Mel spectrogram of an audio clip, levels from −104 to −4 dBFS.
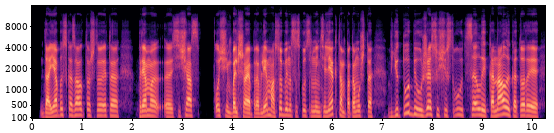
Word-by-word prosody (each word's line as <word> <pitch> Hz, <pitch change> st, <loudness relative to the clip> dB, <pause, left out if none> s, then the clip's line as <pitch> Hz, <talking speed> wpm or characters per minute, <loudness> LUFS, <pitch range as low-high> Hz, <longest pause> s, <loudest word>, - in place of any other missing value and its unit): Да, 130 Hz, +2 st, +3 dB
я 160 Hz, +6 st, +6 dB
бы 195 Hz, +3 st, -6 dB
сказал, 185 Hz, 0 st, -2 dB
то 180 Hz, 0 st, -8 dB
что 175 Hz, 0 st, -7 dB
это 170 Hz, -2 st, -1 dB, 0.4 s
прямо, 165 Hz, +1 st, +4 dB
э, 135 Hz, -1 st, -1 dB
сейчас 170 Hz, +5 st, -1 dB, 0.3 s
очень 165 Hz, -4 st, -2 dB
большая 145 Hz, -1 st, +5 dB
проблема, 130 Hz, +8 st, +1 dB
особенно 190 Hz, -3 st, -2 dB
с 165 Hz, -, -9 dB
искусственным 155 Hz, 0 st, -6 dB
интеллектом. 150 Hz, +2 st, 0 dB
Потому 145 Hz, +2 st, -2 dB
что 150 Hz, -2 st, -3 dB, 0.3 s
в -, -, -24 dB
"Ютубе" 210 Hz, -, -4 dB
уже 195 Hz, +3 st, +1 dB
существуют 185 Hz, -1 st, -7 dB
целые 190 Hz, -2 st, 0 dB
каналы, 190 Hz, +7 st, +4 dB
которые 160 Hz, -3 st, +1 dB
170 Hz, 150 wpm, -24 LUFS, 150-185 Hz, 0.4 s, я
